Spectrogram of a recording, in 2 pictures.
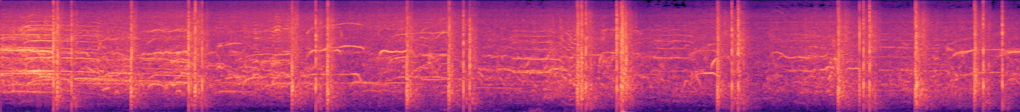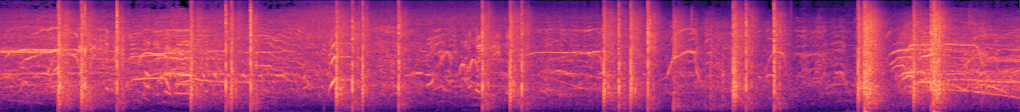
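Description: Fireworks going off in a rapid, irregular series of bangs and crackles, with many shells bursting in the sky.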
